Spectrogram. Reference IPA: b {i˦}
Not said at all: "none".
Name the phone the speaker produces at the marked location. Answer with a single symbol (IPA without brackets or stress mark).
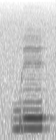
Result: i˦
